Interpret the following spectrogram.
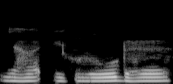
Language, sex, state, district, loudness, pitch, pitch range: Hindi, male, Chhattisgarh, Raigarh, -21 LUFS, 165 Hz, 160-170 Hz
